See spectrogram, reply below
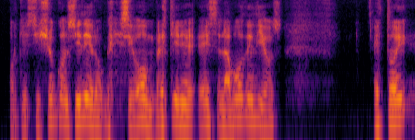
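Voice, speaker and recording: Earnest preacher, mellow voice. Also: male voice, medium pitch, dry recording, studio quality. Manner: earnest, repeats and restarts words, explains with plain examples. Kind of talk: teaching sermon.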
